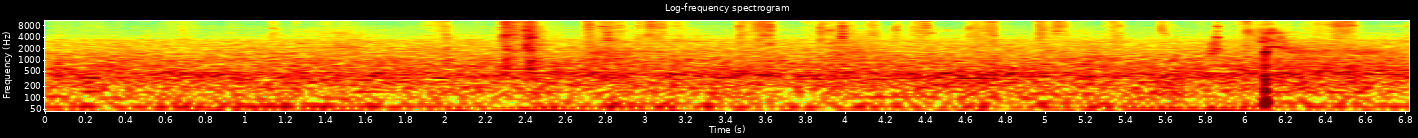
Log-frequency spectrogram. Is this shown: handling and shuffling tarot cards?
yes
